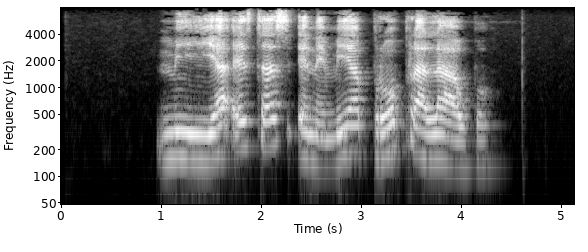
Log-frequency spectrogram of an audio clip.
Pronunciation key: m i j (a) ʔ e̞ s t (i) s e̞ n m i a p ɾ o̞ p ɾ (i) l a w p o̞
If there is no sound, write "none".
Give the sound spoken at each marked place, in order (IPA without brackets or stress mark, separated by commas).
a, a, a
